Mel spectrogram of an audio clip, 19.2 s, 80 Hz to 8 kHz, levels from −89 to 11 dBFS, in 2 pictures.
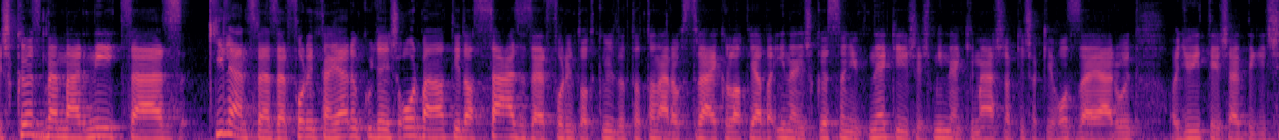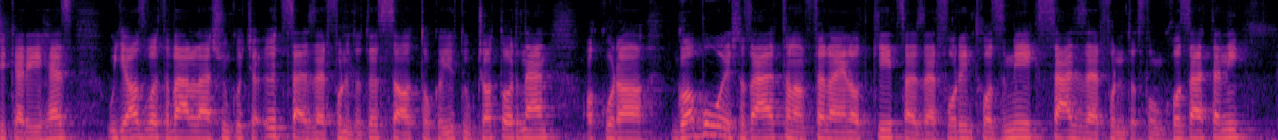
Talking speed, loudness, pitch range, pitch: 195 wpm, -30 LUFS, 125-150 Hz, 140 Hz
